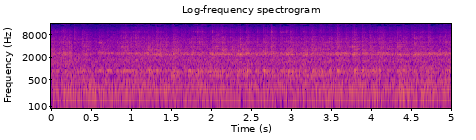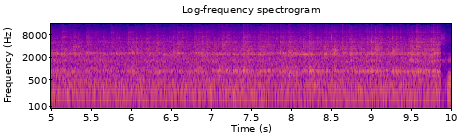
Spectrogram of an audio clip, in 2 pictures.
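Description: Electric sewing machine running steadily, its needle mechanism clattering rapidly over the motor's hum.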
